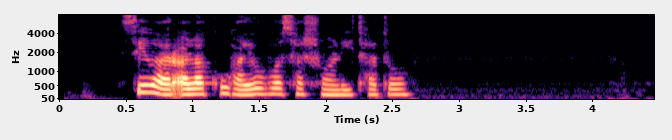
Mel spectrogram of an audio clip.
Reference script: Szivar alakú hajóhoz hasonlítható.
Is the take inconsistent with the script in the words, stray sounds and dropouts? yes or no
no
